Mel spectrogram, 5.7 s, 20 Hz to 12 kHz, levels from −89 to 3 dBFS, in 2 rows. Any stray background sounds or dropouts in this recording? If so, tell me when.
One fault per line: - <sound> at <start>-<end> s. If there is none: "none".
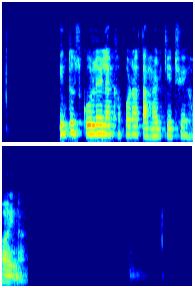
none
